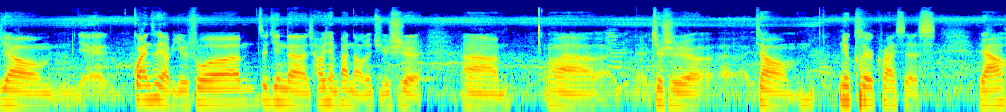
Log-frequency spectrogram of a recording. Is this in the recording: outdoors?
yes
